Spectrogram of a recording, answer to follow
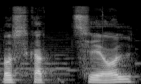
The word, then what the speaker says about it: Bosca Ceoil: It's pronounced Bosca Ceoil.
